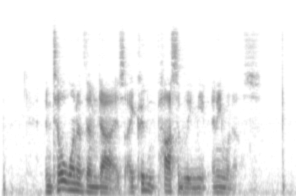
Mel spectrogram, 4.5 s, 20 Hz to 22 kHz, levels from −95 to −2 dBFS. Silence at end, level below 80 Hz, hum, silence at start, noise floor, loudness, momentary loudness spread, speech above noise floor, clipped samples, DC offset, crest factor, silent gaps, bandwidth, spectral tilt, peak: 0.2 s; -74 dBFS; none; 0.05 s; -72 dBFS; -43 LUFS; 20 LU; 30 dB; under 0.1%; under 0.1%; 20 dB; none; 13 kHz; -5.5 dB/octave; -24 dBFS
